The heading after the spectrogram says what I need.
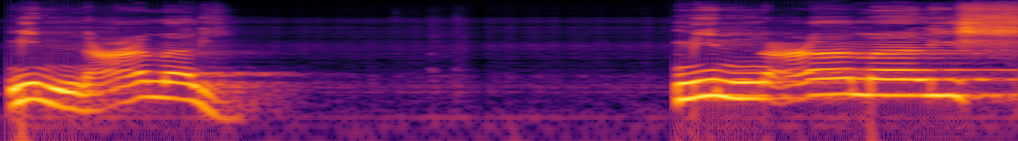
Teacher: nun sukun bertemu Ain izhar halq nun sukun dibaca jelas tanpa mendengung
